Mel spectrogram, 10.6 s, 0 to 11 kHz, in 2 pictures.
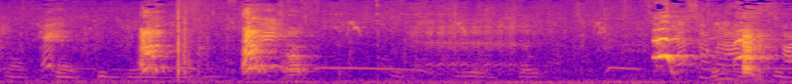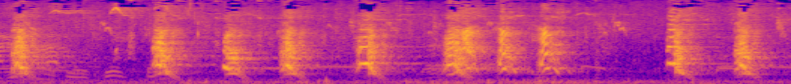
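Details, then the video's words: Shetland Sheepdog Cammie working sheep near Sacramento, California, on July 25, 2010; after a couple of early barks and a quiet whistled stretch, a long run of regular sharp barks follows, about two per second. "Sheltie Herding Sheep"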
